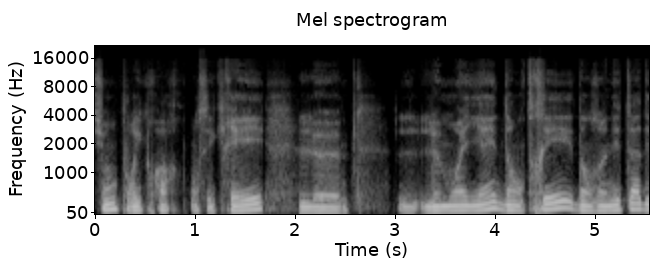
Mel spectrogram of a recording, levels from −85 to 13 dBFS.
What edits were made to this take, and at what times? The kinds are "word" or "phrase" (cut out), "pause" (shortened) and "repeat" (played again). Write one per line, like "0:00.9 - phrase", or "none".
0:02.0 - word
